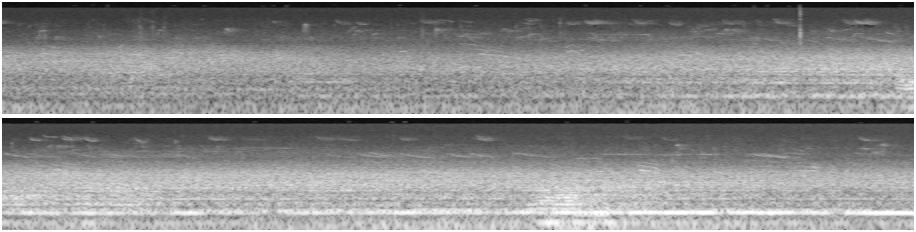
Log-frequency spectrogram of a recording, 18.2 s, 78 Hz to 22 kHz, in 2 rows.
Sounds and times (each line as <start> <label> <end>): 6.2 road traffic noise 18.2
